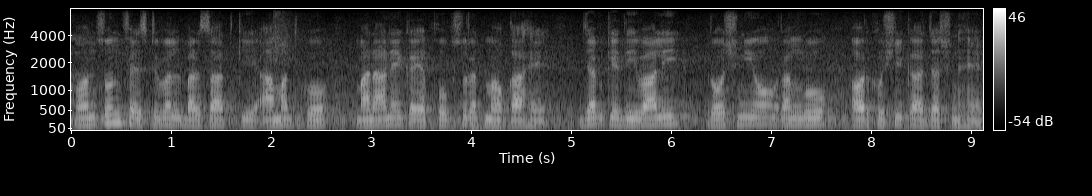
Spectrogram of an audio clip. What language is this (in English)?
Urdu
